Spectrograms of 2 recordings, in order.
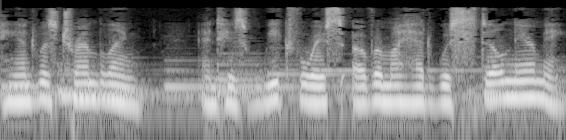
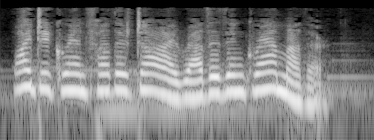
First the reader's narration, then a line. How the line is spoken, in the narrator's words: cried again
